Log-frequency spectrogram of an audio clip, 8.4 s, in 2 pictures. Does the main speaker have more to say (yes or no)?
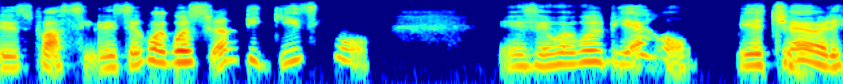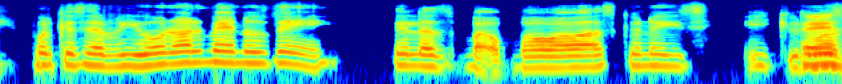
no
